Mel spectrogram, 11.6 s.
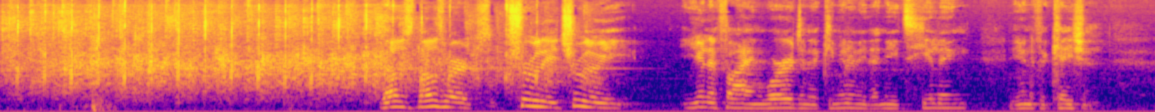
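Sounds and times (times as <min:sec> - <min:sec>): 
audience applause: 0:00.0 - 0:06.0
speech: 0:03.8 - 0:11.0.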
